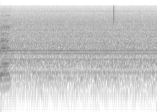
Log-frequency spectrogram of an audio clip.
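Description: Steady hiss and hum from bench electronics, with a few faint steady whining tones over it.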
